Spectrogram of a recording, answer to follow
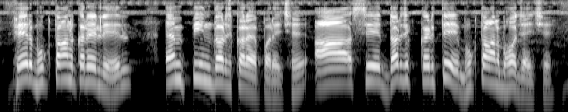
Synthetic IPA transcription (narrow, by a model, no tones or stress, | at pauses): pʰeɾbʱukt̪ankəɾɛlel | empind̪əɾd͡ʒʱkəɾapəɾɛt͡ʃʰɛased̪əɾd͡ʒʱkəɾt̪ebʱukt̪anbʱɔd͡ʒajt͡ʃʰɛ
